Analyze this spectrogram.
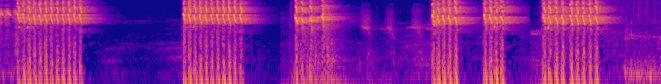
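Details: Cililin song used as masteran training audio for competition birds: repeated bursts of rapid, shrill, high-pitched trilling, each about a second long, with silent gaps between and a few faint short chips in one pause.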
